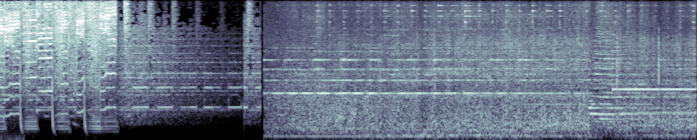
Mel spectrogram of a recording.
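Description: A train horn blasts in short bursts and then holds a long tone, followed by the loud, steady rumble and rattle of a train rolling past on the rails in downtown Gambia.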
